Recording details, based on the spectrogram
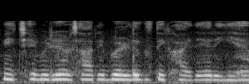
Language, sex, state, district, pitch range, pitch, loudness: Hindi, male, Uttar Pradesh, Lucknow, 205-230 Hz, 220 Hz, -16 LUFS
